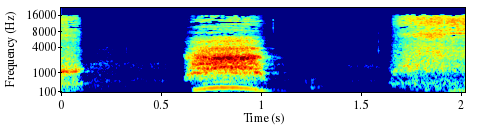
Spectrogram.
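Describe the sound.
A person forcefully blowing out a puff of air to drive away smoke: a breathy burst carrying a faint voiced hum that rises and falls, between softer breath noises at the start and end.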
